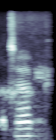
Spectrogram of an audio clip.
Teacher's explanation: Anytime that you guys see the A, L, K sound, you don't have to pronounce the L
